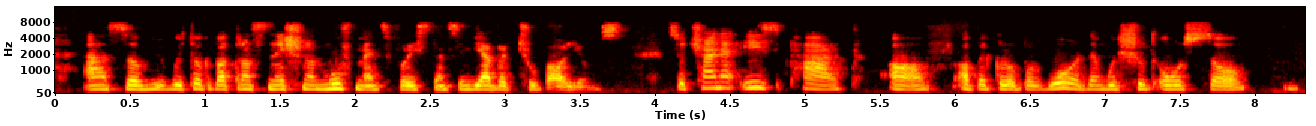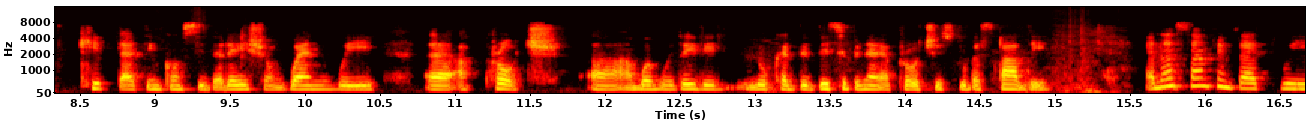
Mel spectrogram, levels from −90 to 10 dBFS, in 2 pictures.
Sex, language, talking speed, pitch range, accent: female, English, 185 wpm, 180-220 Hz, Italian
